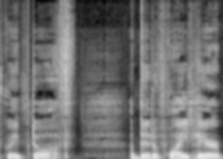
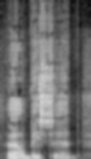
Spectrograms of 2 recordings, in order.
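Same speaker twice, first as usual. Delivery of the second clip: ordinary delivery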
